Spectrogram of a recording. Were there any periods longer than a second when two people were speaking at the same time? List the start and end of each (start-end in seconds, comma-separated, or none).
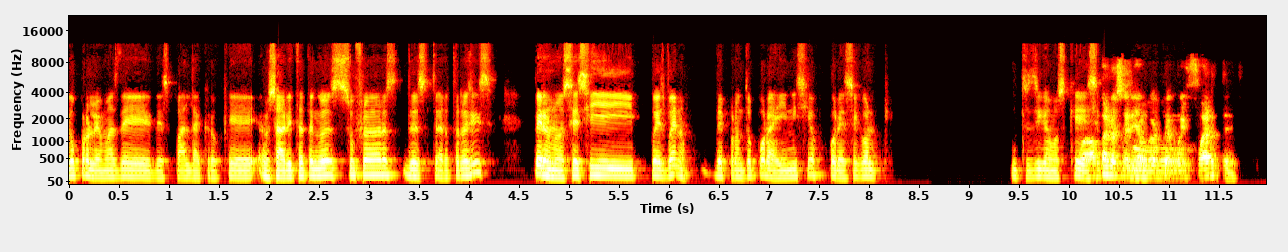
10.1-11.3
